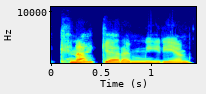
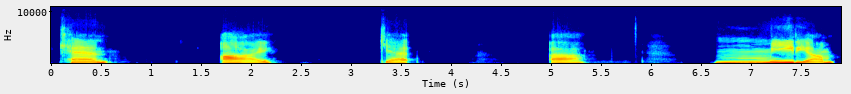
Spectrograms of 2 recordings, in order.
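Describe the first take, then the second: First: The words run together with a quick D sound. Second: The words are said separately. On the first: "this turns into a fast D" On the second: "I'll do it separately"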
